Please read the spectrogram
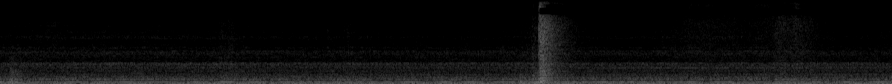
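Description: A steady low electrical or fan-like hum, with one short knock or clack about two-thirds of the way in as clothing and objects are handled.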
